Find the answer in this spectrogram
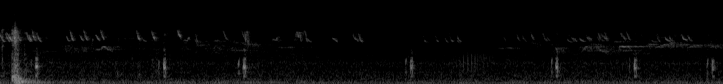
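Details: Bantam Rhode Island Red chicks, roughly 11 days old, climbing a chicken ladder: a loud thump opens, then high short downslurred peeps in scattered bursts, with soft knocks recurring about every second.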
